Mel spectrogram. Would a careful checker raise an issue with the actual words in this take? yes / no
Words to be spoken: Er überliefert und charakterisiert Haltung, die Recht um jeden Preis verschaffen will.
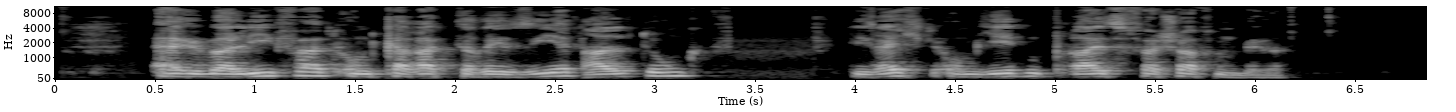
no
